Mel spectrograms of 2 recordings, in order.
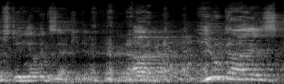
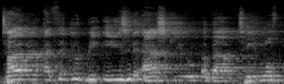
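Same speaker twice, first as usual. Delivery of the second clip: usual speaking voice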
